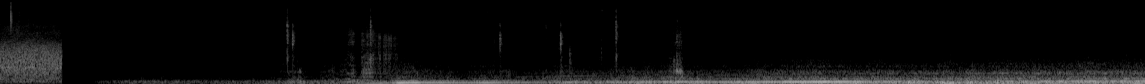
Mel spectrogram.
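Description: A 3rd-generation Honda Odyssey minivan after a transmission filter, flush and pressure switch fix: a door thud and key jangle, then a low engine rumble that builds steadily as the van pulls away and drives.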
